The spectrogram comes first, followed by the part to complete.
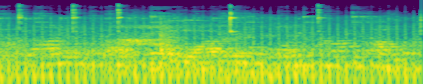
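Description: Glass stirring rod clinking against the inside of a glass beaker as a copper(II) sulfate solution is stirred: several light, irregular clinks over a murmur of classroom voices.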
